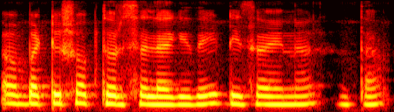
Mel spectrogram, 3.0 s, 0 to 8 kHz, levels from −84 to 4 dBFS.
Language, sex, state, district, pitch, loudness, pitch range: Kannada, female, Karnataka, Bidar, 225 Hz, -15 LUFS, 210-235 Hz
